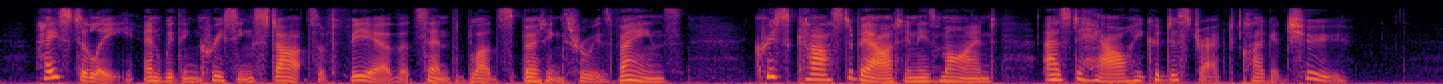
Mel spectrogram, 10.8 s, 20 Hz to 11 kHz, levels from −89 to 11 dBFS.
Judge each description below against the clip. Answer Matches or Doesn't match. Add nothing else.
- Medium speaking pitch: Matches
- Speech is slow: Doesn't match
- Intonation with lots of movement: Matches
